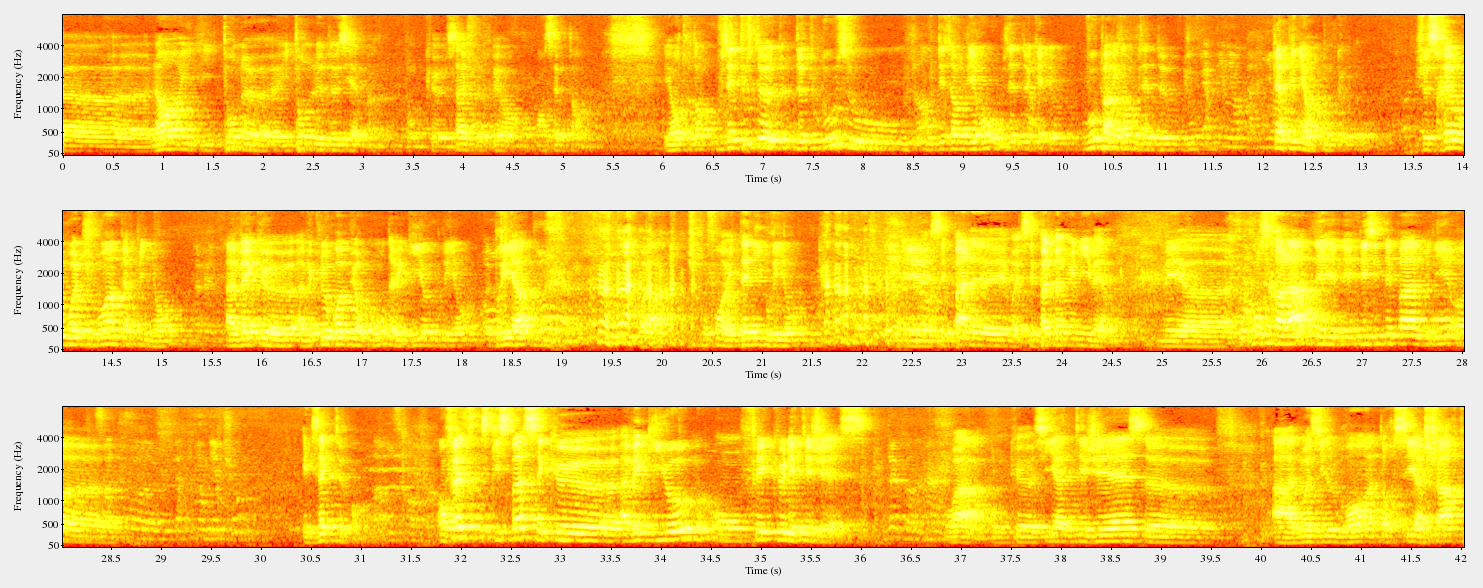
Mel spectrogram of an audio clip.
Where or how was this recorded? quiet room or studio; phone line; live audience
live audience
